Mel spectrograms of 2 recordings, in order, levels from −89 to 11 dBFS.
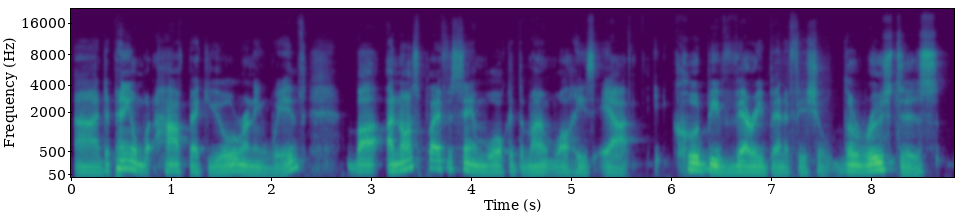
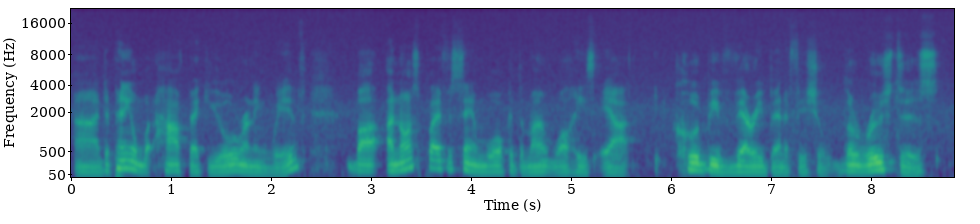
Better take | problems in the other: first | hiss; noticeable; throughout; 20 dB below the speech

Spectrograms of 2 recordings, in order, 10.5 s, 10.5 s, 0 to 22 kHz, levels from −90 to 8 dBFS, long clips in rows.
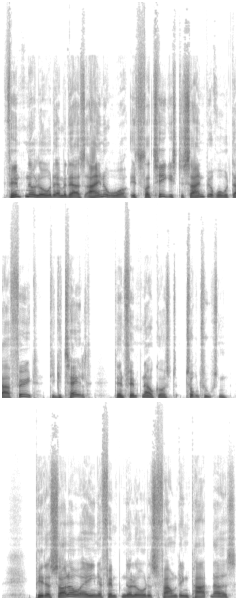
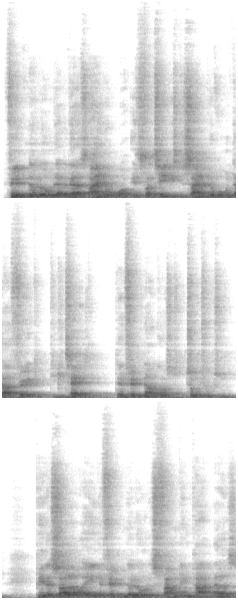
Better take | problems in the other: first | off-mic speech; far // room echo; noticeable; dies away in 0.8 s

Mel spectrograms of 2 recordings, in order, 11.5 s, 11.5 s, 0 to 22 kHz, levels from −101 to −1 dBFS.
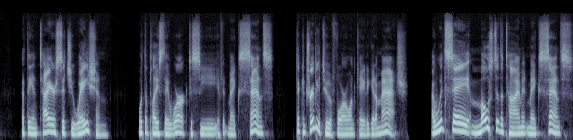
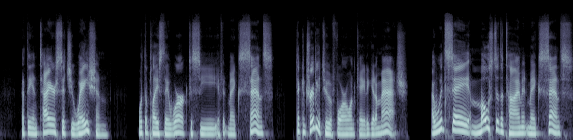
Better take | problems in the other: first | muffled; slightly; fading above 3 kHz

